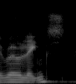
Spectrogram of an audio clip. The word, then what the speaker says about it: Rowling: Rowling's. That's how you pronounce it, Rowling, not Rowling.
